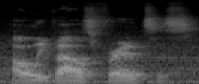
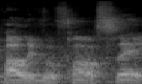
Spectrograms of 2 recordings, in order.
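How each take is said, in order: First: It is said like English words, mangling it. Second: It is said with French-sounding pronunciation. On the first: The speaker calls it wrong. "He would say polyvowels Francis" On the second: The speaker calls it right. "My friend couldn't even say parlez-vous français"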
